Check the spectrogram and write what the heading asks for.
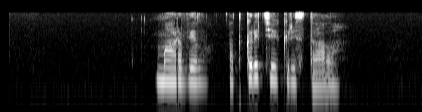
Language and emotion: Russian, neutral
